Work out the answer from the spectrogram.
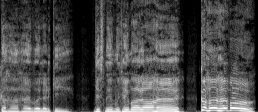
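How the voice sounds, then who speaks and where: Slow, swaggering bandit chief played by a man. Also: on the high side, a little mellow, no room sound, studio quality. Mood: threatening. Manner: taunting, drawn-out, domineering delivery. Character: menacing, swaggering male bandit chief, later a ghost. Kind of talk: Hindi cartoon horror story acting.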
